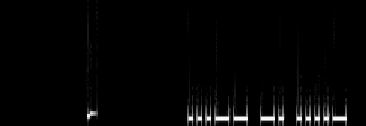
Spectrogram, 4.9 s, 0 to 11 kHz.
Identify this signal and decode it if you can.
Morse code, heard as a keyed tone, about 20 wpm, 700 Hz. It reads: 3N4
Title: Common Cut Numbers - 3-Digit 20wpm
